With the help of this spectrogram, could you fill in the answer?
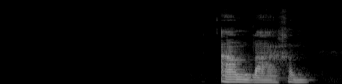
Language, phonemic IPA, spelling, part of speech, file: Dutch, /ˈanlaɣə(n)/, aanlagen, verb, Nl-aanlagen.ogg
- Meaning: inflection of aanliggen: 1. plural dependent-clause past indicative 2. plural dependent-clause past subjunctive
